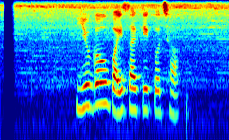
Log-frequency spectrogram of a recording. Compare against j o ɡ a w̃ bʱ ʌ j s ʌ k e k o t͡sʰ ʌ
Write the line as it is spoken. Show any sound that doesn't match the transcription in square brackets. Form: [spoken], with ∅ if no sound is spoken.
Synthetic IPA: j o ɡ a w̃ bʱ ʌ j s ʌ k e k o t͡sʰ ʌ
